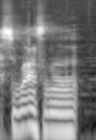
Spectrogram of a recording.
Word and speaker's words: Shavasana: Shavasana, it rhymes with sauna because it is as relaxing.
